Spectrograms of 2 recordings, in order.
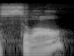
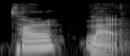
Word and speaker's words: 설날: And then another at the start of the lunar calendar, known as am I saying it right? The Salal? It's called 설날. 설날.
